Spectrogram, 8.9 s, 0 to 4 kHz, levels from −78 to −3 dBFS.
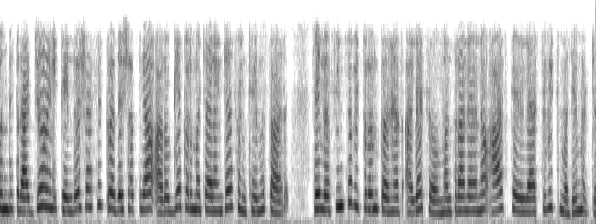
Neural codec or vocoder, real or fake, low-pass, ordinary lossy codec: codec, 16 kHz, 1.1 kbps, Voila-Tokenizer; fake; 3.6 kHz; none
